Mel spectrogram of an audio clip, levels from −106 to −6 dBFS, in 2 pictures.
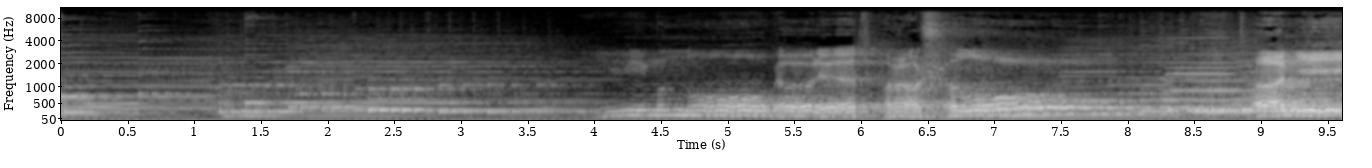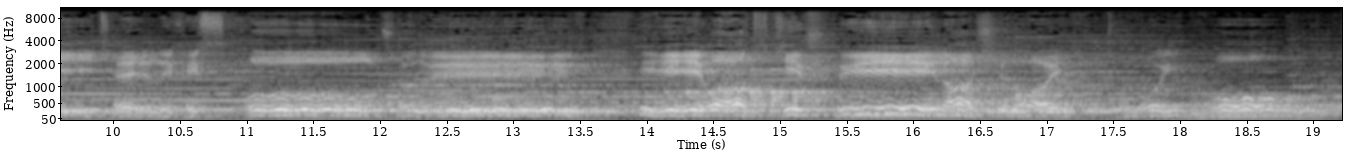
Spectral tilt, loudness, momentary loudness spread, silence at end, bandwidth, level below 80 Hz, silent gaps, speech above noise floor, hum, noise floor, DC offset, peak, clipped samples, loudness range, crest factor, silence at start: -7 dB/octave; -28 LUFS; 18 LU; 0 s; 10 kHz; -64 dBFS; none; 24 dB; none; -50 dBFS; under 0.1%; -10 dBFS; under 0.1%; 15 LU; 18 dB; 0 s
